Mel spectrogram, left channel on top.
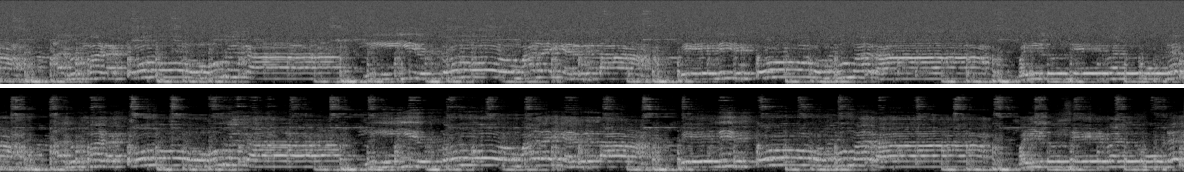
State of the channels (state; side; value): noise; left; hiss, 5 dB below the sound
